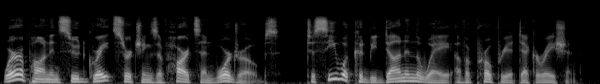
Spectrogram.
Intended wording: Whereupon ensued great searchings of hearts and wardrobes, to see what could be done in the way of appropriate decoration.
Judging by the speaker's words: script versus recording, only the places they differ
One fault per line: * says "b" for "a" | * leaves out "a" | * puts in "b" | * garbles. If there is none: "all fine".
all fine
